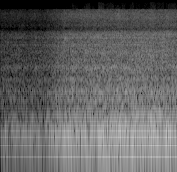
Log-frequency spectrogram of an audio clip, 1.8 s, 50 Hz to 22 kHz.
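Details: 1967 Ford Mustang, first start after rewiring with new American Autowire front harness: engine catches and settles into a low, even idle within a second, no misses or knocks; running healthy.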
